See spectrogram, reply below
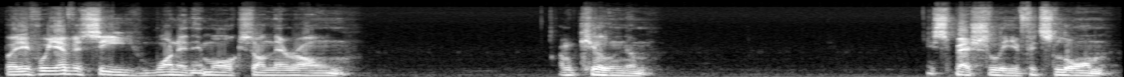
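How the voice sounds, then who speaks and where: A man's voice: low-pitched, unhurried, pauses often, a bit bright. A man playing a blunt, sweary, world-weary ex-slave adventurer in a tabletop game. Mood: bitter. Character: bitter male ex-slave adventurer, afraid of orcs.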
